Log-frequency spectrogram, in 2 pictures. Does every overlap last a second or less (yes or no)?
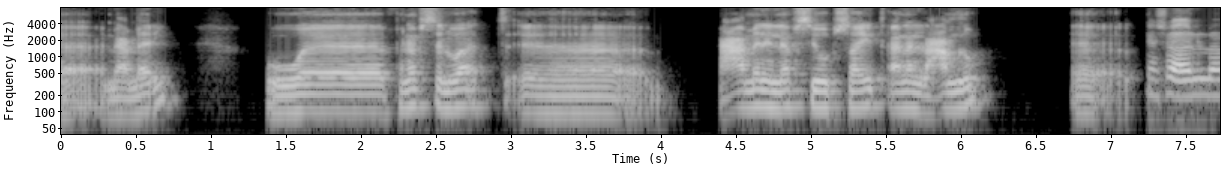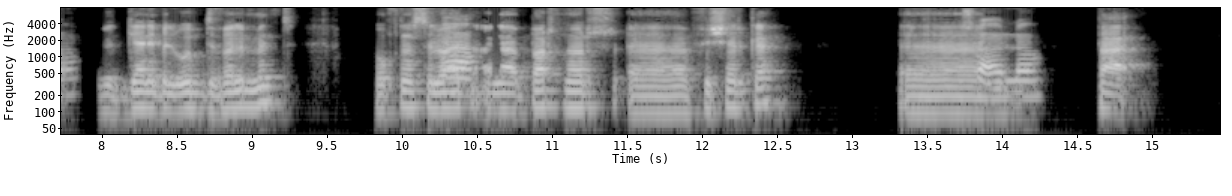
yes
